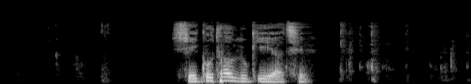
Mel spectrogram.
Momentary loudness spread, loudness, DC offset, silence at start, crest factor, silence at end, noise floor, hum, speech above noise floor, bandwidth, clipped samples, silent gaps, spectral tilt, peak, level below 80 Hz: 24 LU; -16 LUFS; under 0.1%; 1.75 s; 20 dB; 0.95 s; -79 dBFS; none; 64 dB; 8 kHz; under 0.1%; none; -5.5 dB/octave; -2 dBFS; -54 dBFS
